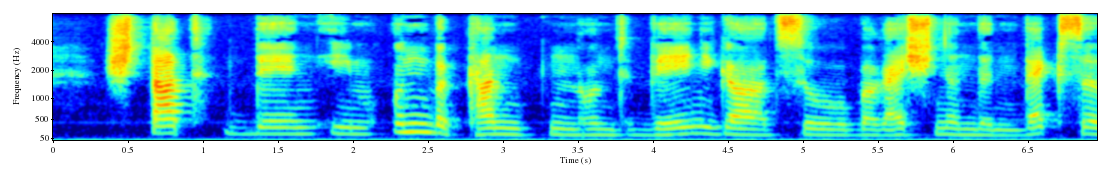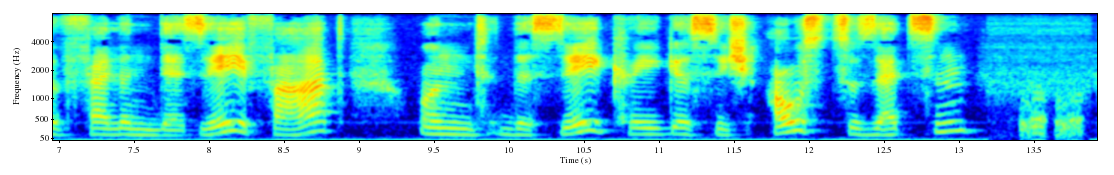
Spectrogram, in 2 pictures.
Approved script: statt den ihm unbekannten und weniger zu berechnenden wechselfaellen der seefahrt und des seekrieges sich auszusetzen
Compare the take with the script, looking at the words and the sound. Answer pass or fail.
fail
